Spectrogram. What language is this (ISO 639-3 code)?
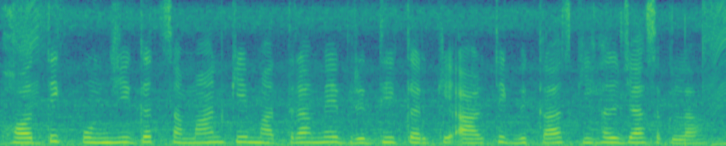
bho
